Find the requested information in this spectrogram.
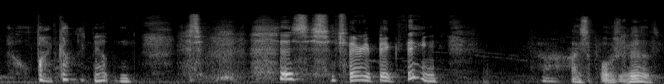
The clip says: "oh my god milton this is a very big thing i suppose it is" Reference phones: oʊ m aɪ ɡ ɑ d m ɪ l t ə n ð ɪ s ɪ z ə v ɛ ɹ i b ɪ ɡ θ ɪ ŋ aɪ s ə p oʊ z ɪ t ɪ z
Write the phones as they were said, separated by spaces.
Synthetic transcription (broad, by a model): oʊ m aɪ ɡ ɑ d m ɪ l t n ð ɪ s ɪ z ə v ɛ ɹ i b ɪ ɡ θ ɪ ŋ aɪ s ə p oʊ z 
